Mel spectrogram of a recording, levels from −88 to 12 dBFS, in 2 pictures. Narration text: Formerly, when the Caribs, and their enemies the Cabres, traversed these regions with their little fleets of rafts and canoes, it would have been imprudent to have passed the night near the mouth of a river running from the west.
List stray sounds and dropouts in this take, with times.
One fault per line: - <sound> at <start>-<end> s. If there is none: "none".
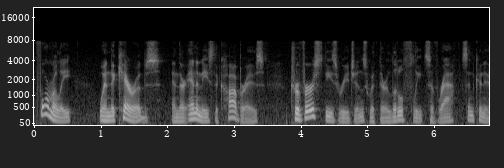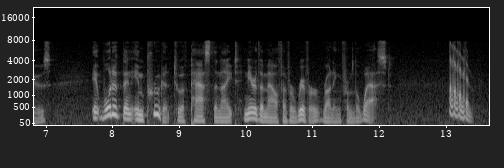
- chirp at 13.1-13.4 s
